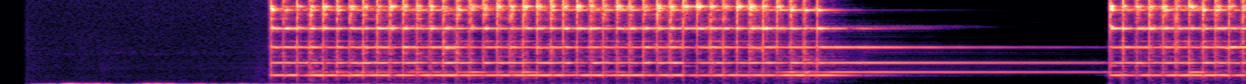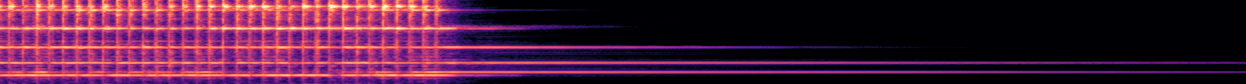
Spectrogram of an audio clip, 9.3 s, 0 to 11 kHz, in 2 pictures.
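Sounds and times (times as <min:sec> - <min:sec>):
Android phone ringing: 0:01.0 - 0:03.4, 0:04.2 - 0:07.0.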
